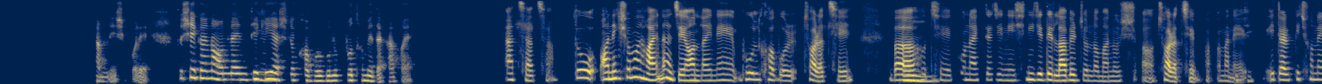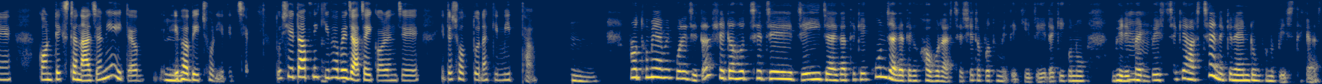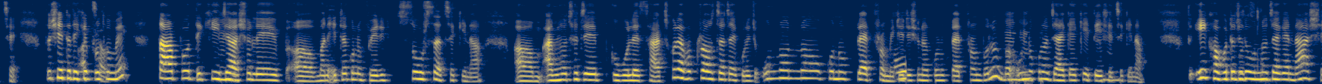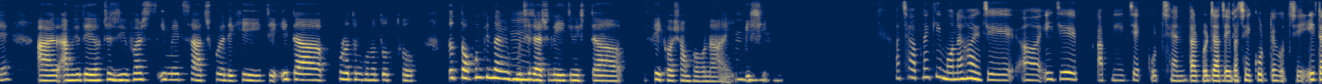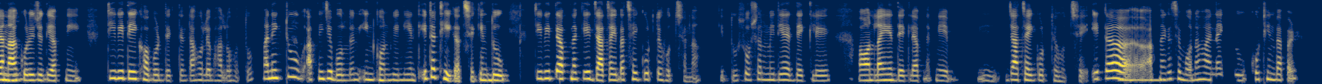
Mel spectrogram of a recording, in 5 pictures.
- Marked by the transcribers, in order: tapping; other background noise; "লাভের" said as "লাবের"; in English: "random"; in English: "রিভার্স ইমেজ সার্চ"; in English: "ইনকনভিনিয়েন্ট"; drawn out: "উম"
- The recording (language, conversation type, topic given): Bengali, podcast, অনলাইনে কোনো খবর দেখলে আপনি কীভাবে সেটির সত্যতা যাচাই করেন?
